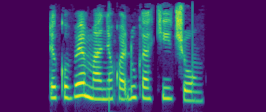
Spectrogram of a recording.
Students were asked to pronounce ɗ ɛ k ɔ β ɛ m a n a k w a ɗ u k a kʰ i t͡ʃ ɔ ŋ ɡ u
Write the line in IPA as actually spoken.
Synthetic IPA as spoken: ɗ ɛ k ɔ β ɛ m a ɲ a k w a ɗ u k a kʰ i t͡ʃ ɔ ŋ ɡ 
